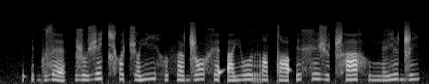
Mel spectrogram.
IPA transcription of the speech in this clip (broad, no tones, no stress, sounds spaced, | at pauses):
ʔ ɪ ɡ ʊ z ɛ | ʐ o ʒ ɛ t͡ɕʰ ɔ t͡ʃ ɔ j i h ʊ θ a ɖ͡ʐ ɔ x ɛ ʔ a j o r i tˤ o ʔ ɪ x ɪ ʒ ʊ ʈ͡ʂʰ a h u ŋ ɛ ɣ i ɖ͡ʐ i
